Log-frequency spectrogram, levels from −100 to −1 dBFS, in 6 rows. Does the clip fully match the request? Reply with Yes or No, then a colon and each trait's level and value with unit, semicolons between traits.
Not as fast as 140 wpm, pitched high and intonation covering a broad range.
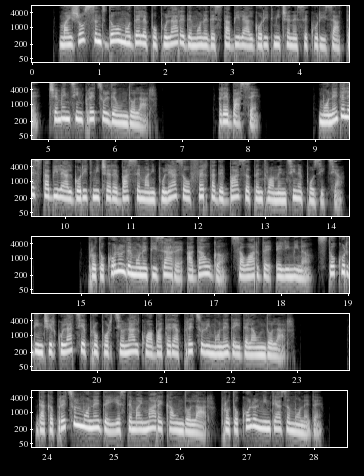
No: average, 130 wpm; high, 195 Hz; average, 4.0 semitones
